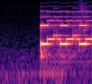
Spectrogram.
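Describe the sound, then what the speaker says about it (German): A telephone begins ringing after a moment of near silence, a clear electronic ringtone of bright repeating tones, fairly close and alone. "Oh, jetzt geht mein Telefon."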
